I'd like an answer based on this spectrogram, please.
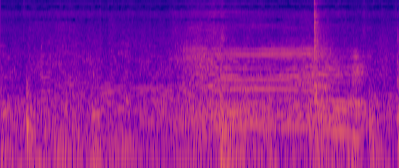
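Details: Giant female cow raging while being loaded beneath a tree called haunted, giving one drawn-out moo that starts after a noisy stretch and slowly slides downward, partly masked by rumbling, clattering handling noise.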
